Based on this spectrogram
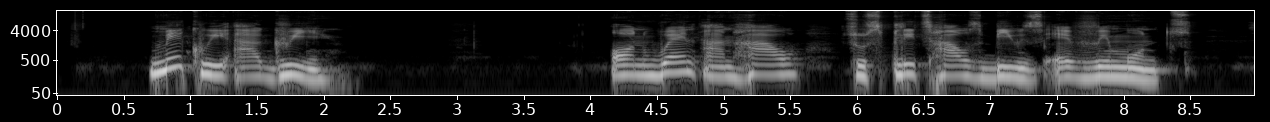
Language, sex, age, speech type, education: Nigerian Pidgin, female, 15-29, spontaneous, tertiary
